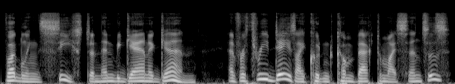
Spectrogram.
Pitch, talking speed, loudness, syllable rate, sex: 150 Hz, 235 wpm, -18 LUFS, 5.5 syllables/s, male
